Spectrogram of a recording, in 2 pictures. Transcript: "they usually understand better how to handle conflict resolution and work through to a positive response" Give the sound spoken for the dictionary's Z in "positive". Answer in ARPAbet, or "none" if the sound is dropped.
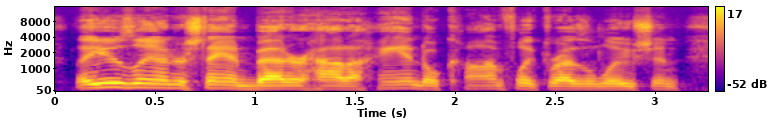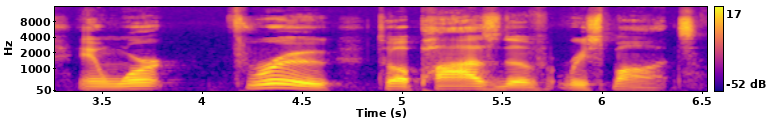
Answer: Z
